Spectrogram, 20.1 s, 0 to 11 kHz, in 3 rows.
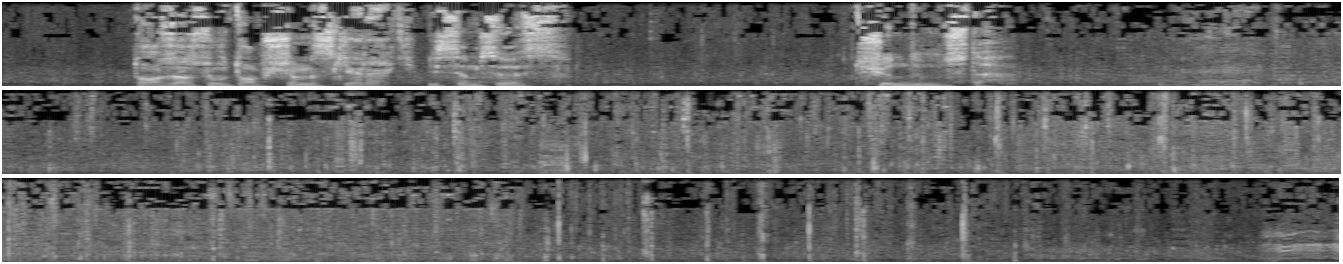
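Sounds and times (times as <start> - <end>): horse hooves clip-clopping: 5.1 - 19.7.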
